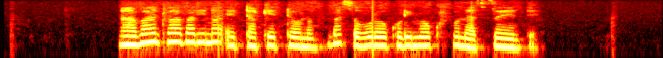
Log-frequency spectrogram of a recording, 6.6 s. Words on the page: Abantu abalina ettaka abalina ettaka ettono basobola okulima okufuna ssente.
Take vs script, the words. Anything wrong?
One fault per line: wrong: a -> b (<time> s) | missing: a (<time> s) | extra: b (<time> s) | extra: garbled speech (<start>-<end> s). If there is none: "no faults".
missing: abalina ettaka (2.7 s)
